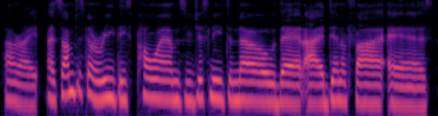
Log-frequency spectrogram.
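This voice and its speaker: A woman's voice: lowish voice, fairly even intonation, normal speed, clear, resonant tone, dry recording. A woman poet laureate casually greeting the audience before reading her poems.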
